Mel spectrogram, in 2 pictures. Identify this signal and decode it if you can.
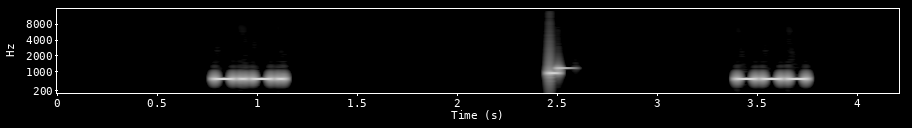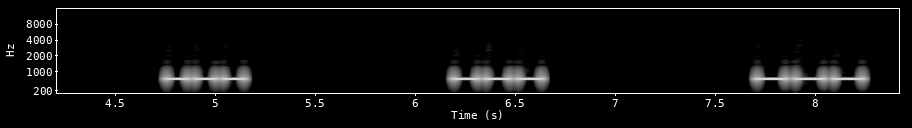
Morse code, heard as a keyed tone, about 33 wpm, spaced as for 8 wpm, 700 Hz. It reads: C OOOO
